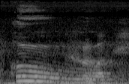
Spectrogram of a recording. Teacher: the formant 1 spacing is large and the formant 2 spacing is large as well. So you were correct with both of them being a little bit more open, and you can hear that with a hoo.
